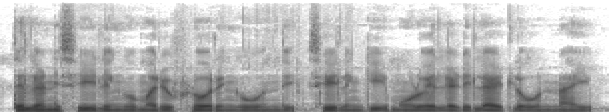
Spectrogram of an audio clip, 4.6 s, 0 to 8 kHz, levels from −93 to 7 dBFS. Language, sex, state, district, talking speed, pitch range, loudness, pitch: Telugu, male, Telangana, Mahabubabad, 145 wpm, 75-80 Hz, -20 LUFS, 80 Hz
